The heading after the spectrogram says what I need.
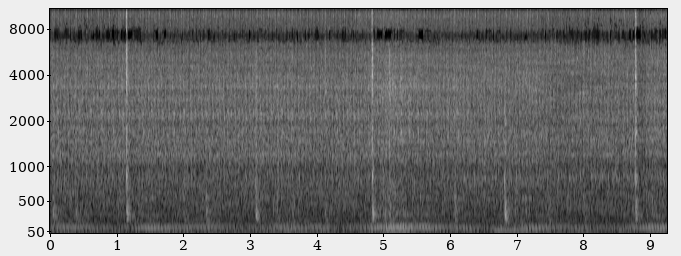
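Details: Engine at steady idle with sharp irregular clacks every second or two; noise caused by loose engine mount.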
